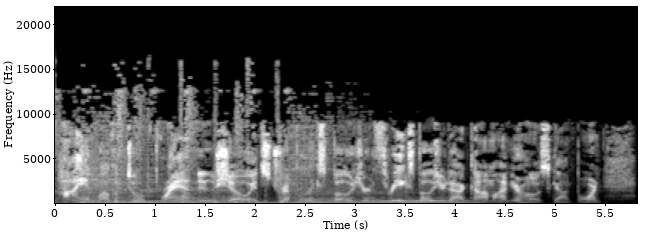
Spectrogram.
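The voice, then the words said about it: Polished radio announcer voice. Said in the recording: “You've got such a great radio voice.”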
